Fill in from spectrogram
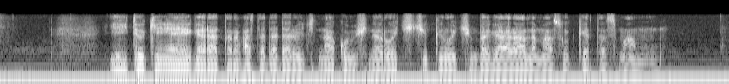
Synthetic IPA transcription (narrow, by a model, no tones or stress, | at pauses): jɛit̪ʰjo̞kʰenijajɛɡaɾat̪ʼɨɾəfast̪ʰəd̪ad̪aɾiwo̞t͡ʃːɪnːakʰo̞miʃinəɾo̞t͡ʃːt͡ʃɪɡːɨɾo̞t͡ʃːɪnbəɡaɾaləmaswɔɡːɨɾt̪ʰəsmamu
